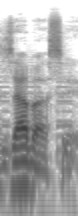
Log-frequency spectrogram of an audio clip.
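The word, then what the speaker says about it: ザバス: The protein powder, by the way, is actually pronounced Zavas in Japanese, like you would expect.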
